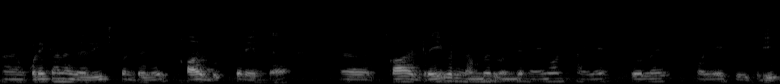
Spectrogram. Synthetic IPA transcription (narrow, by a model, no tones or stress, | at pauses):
kʊɽɐɪkːaːnɐɐːŋɡɐɾiːt͡ʃpɐɳːrɐmeːɾkʰaːɾbʊkpɐɳɪɾɯnd̪ɐ | kaːɾɖɾɐɪʋɐɾnɐmbɐɾʋɐnd̪ɯnɐɪnʋɐnfɐɪnɐɪnsfoːɾnɐɪn | fɔneːʈːuːt̪ɾi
